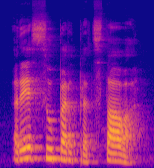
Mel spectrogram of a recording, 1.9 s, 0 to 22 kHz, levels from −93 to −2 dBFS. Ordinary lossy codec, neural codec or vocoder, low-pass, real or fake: none; none; none; real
